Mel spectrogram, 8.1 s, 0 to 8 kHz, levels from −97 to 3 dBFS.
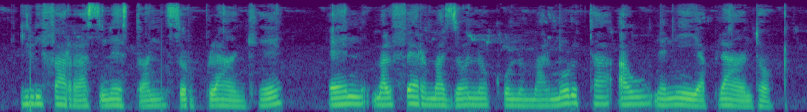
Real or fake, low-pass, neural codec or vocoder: real; 7.2 kHz; none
